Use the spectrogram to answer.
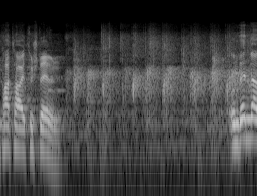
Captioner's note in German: Beifall bei der FDP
